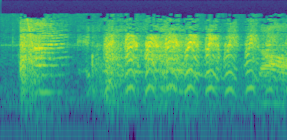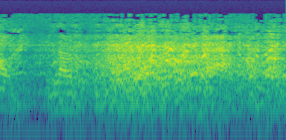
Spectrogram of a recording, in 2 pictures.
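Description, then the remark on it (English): A series of nasal duck quacks comes in quick, uneven bursts, then gives way to a rougher, noisier stretch of sound toward the end. “He's going to shoot a few ducks. Oh, he'll be lucky they've all swum away, haven't they?”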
